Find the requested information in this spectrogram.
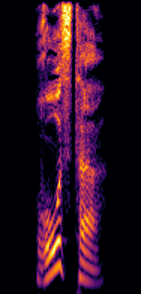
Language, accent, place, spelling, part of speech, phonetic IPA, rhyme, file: German, Germany, Berlin, rohster, adjective, [ˈʁoːstɐ], -oːstɐ, De-rohster.ogg
- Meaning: inflection of roh: 1. strong/mixed nominative masculine singular superlative degree 2. strong genitive/dative feminine singular superlative degree 3. strong genitive plural superlative degree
